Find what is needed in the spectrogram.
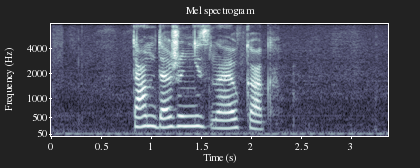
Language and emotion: Russian, neutral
